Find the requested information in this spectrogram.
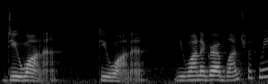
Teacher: Wana is the reduced form the contracted sound of want and to together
